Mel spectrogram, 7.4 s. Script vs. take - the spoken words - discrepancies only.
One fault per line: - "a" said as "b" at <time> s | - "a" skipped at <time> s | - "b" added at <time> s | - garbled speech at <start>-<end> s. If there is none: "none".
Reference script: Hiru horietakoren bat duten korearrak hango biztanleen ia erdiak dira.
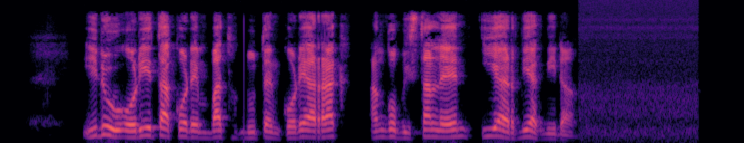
none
